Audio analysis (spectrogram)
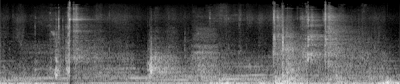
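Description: Doors being closed: several dull thuds and clunks spread over a few seconds, with a cluster of louder knocks toward the end, against a steady low background rumble.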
